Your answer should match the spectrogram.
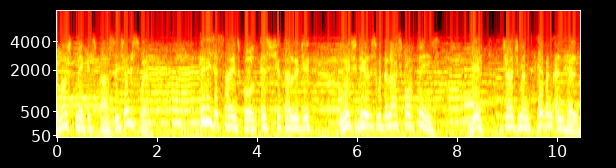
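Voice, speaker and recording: Casting: solemn intoning guru preacher, high-pitched, old radio play, tinny line with music. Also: male voice. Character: solemn male temple guru lecturing on souls. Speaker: cult leader preacher. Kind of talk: 1970s radio drama acting.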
